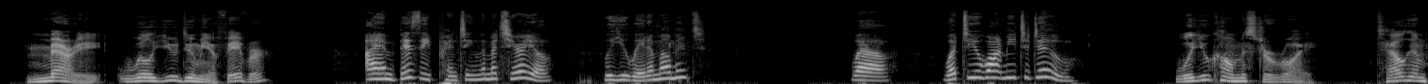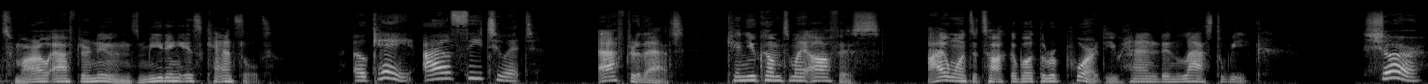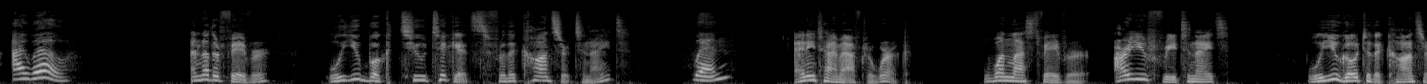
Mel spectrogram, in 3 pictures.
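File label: dialog, Conversación en Ingles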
